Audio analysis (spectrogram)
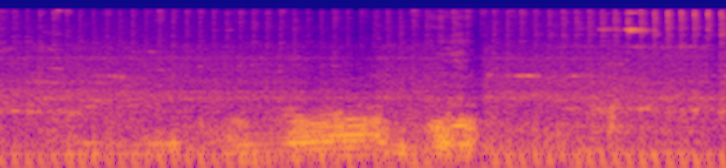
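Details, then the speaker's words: Soul GT scooter at idle after reinstalling the CVT: even, steady firing with no top-end rattle, now normal; earlier harsh noise at idle was a disintegrated camshaft bearing. "Nah, tuh ya untuk suara sudah halus ya, sudah normal lah intinya."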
